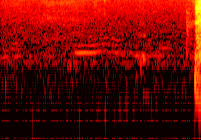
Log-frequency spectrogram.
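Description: After a near-silent stretch, one sudden, loud sneeze bursts out at the very end, sharp and explosive.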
